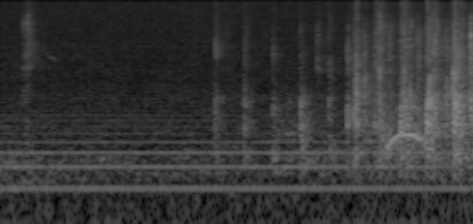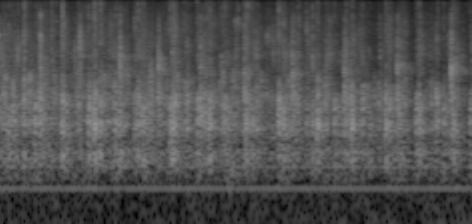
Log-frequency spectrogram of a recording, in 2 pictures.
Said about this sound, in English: This time the clap came from the parents.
